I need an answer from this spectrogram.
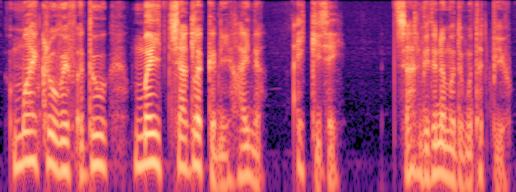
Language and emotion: Manipuri, fearful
